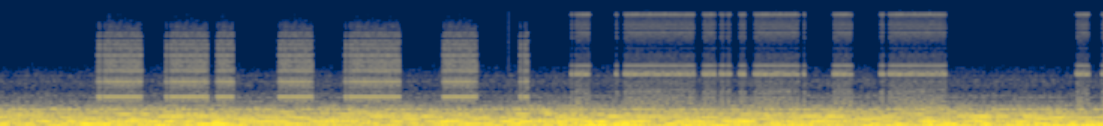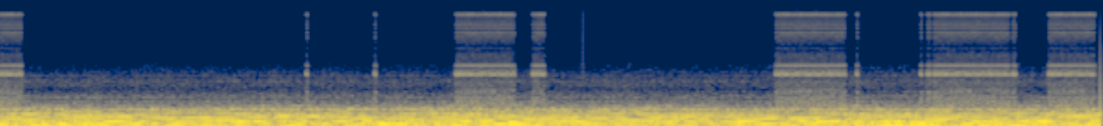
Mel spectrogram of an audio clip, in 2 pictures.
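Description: Electronic machines beep and chirp in short bursts.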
